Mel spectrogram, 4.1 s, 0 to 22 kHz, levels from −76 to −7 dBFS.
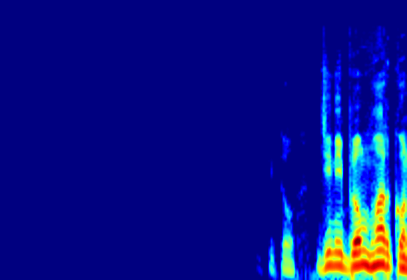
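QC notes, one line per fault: No faults found in this speech clip.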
